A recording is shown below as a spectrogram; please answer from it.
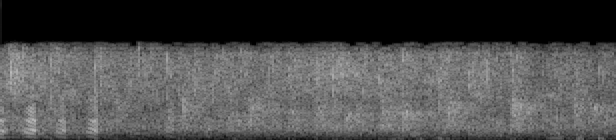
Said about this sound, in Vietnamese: Phải cho tràng pháo tay.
